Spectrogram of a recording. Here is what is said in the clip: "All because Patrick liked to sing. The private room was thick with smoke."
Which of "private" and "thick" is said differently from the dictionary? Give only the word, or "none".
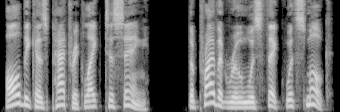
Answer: none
